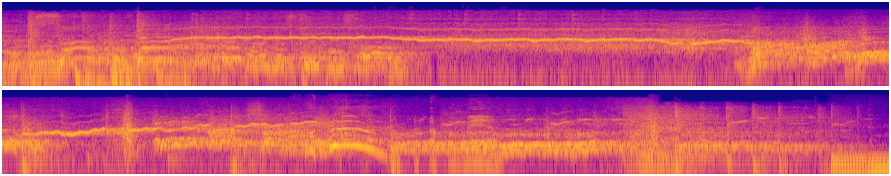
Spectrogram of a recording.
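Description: A female singer hits extremely high whistle-register notes in a rapid series of sustained, sliding and squealing tones over loud musical backing, with several short excerpts cut together.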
